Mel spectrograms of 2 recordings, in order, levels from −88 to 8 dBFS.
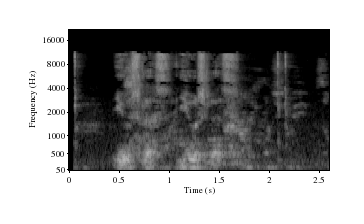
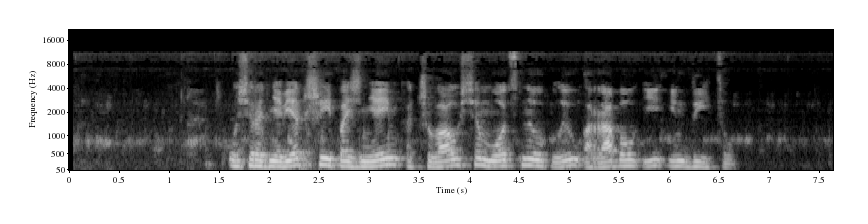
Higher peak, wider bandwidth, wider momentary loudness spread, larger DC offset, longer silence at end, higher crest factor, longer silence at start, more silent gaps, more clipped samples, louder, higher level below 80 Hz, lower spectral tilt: second, -10 dBFS vs -2 dBFS; about the same, 12 kHz vs 12 kHz; first, 14 LU vs 9 LU; neither; second, 0 s vs 1 s; about the same, 20 dB vs 16 dB; second, 0.05 s vs 0.35 s; neither; neither; second, -27 LUFS vs -15 LUFS; about the same, -56 dBFS vs -52 dBFS; second, -2.5 dB/octave vs -6 dB/octave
